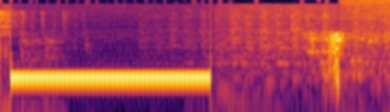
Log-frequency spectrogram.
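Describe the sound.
A telephone dial tone sounds as a call is placed: a loud, steady single-pitch hum that lasts about two seconds, then cuts off abruptly and leaves faint background noise.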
